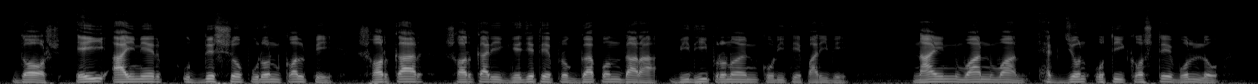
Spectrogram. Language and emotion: Bengali, neutral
